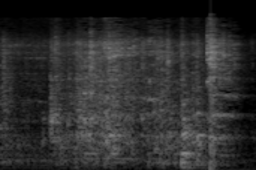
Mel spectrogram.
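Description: Metal clattering and scraping while a cooking pan is cleaned in a kitchen, a quick run of clinks and rattles up close, ending in a sharper clank.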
